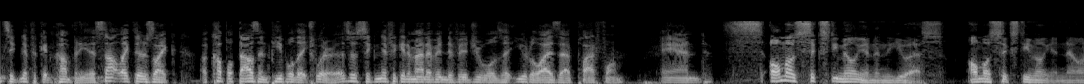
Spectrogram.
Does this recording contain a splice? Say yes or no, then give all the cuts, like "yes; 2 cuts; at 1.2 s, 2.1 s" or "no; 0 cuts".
yes; 2 cuts; at 3.1 s, 7.2 s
